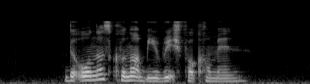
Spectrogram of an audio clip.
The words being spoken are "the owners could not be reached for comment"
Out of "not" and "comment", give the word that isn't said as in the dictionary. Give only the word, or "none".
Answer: comment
